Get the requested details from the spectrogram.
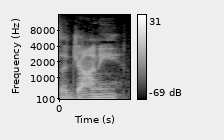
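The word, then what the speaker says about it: Adjani: Also, I like that at this point that after explaining to people that my bonsai's name is a Johnny, which is spelled A D J A N I.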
